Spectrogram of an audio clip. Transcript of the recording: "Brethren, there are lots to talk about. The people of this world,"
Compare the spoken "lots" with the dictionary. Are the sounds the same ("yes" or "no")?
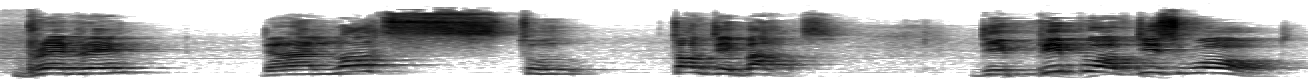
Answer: yes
